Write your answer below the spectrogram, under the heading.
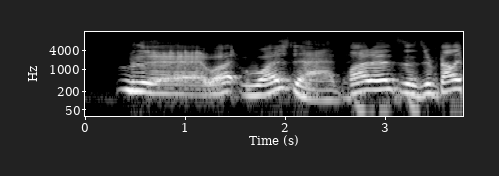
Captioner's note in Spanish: se atraganta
